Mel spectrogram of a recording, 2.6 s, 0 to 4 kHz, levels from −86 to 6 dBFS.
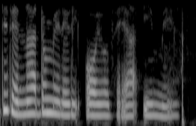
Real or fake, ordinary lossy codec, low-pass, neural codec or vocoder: real; none; 3.6 kHz; none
